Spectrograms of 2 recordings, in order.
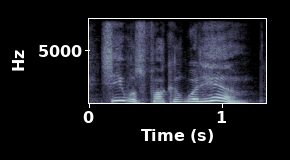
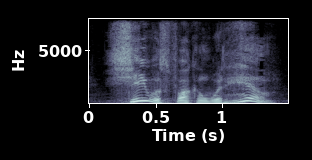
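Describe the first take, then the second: First: Much higher, incredulous repeat; amazed retelling; amazed disbelief. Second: Said in the usual way. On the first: Real, not acted. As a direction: marvel at the coincidence. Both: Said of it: "this is how small the world is".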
